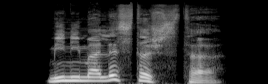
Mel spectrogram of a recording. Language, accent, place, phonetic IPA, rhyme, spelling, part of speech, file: German, Germany, Berlin, [minimaˈlɪstɪʃstə], -ɪstɪʃstə, minimalistischste, adjective, De-minimalistischste.ogg
- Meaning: inflection of minimalistisch: 1. strong/mixed nominative/accusative feminine singular superlative degree 2. strong nominative/accusative plural superlative degree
